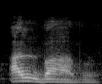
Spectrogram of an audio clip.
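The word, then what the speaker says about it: الباب: Moon letter. You did pronounce lam. Al-babu.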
